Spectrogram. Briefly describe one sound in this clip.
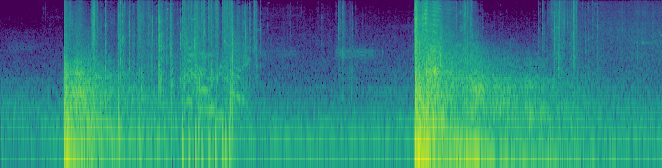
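Gunshots ring out loudly with echoing tails.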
